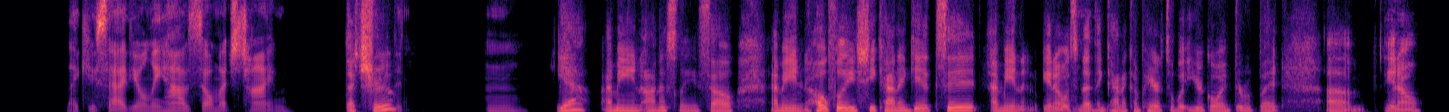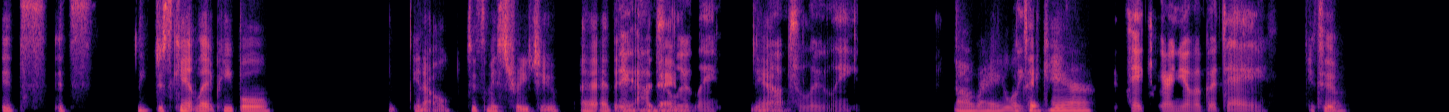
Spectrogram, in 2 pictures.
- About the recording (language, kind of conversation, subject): English, unstructured, How can I handle a recurring misunderstanding with someone close?
- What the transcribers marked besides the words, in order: other background noise; tapping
